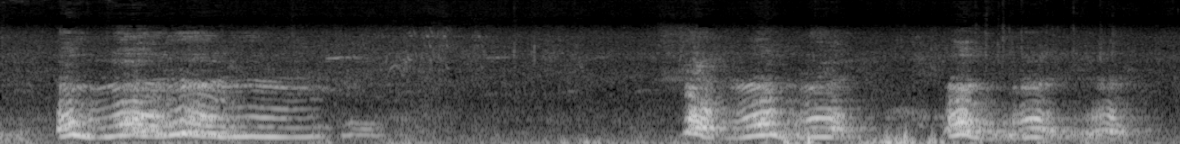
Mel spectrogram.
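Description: Pakistani bully dog (bully kutta) giving loud, drawn-out, wavering barks: one long one shortly after the start, then three shorter ones in quick succession in the second half.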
